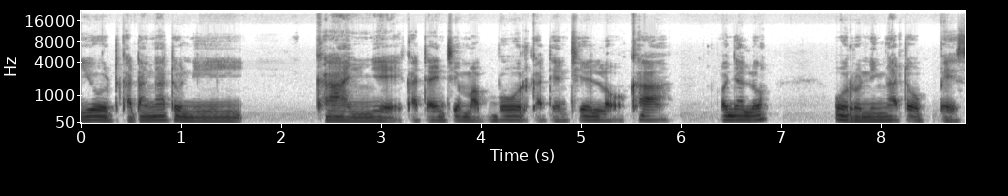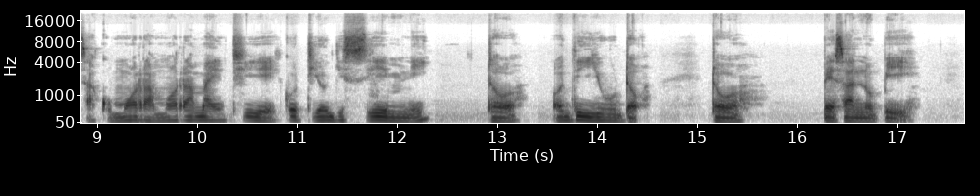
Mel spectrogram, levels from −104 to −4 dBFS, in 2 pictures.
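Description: No technical faults can be heard anywhere in the speech. Nothing in the recording points to a problem in how it was captured, processed or delivered.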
